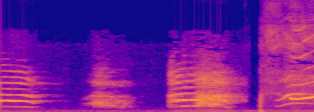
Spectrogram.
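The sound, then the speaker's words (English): A goose named Goosey honks loudly four times in a row, each call a harsh, nasal blast with short pauses between, prominent with no talking; its honking woke its sleeping family while flames tore through their barn. “started honking really loudly when the family was asleep.”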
